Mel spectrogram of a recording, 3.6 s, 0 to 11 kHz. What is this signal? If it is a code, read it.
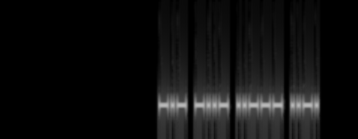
Morse code, heard as a keyed tone, about 40 wpm, 700 Hz. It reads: KX2F
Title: USA Call Signs - 4 Characters - Repeated 2x - 40wpm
